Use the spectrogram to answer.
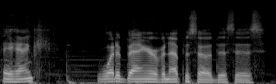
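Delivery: ordinary delivery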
